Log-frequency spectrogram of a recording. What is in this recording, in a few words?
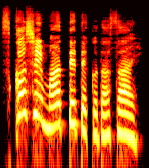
LOADING JP; BrowningHP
